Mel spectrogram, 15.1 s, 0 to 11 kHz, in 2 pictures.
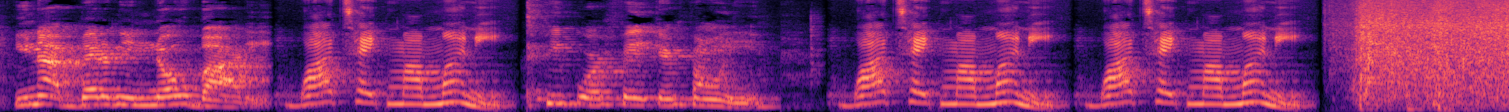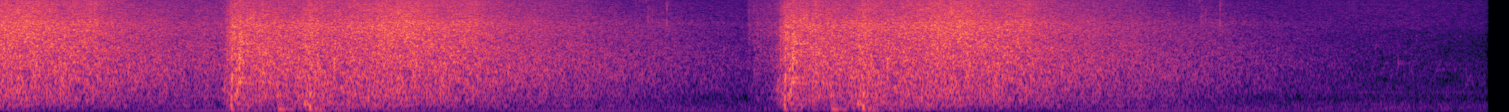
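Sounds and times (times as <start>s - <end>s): ocean waves breaking: 6.6s - 15.0s.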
